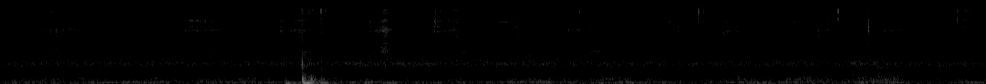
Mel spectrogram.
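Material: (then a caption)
Kinetic sand. A thin metal blade slices and scrapes repeated grooves into a palm-sized, solid, pink molded kinetic sand shape held in the hand. Quiet, gritty scraping strokes repeat steadily over a low rumble, with a heavier soft thud near the three-second mark and a few sharp little ticks toward the end.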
